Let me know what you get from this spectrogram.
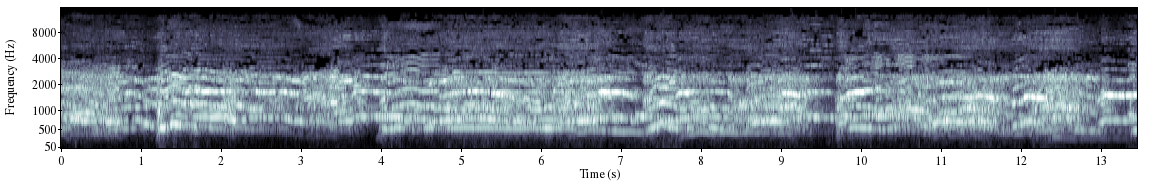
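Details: Key, a husky, keeps up a long run of talkative howling. Looping, rising-and-falling woos follow one another with short breaks, each bending up then curling down, over about thirteen seconds.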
